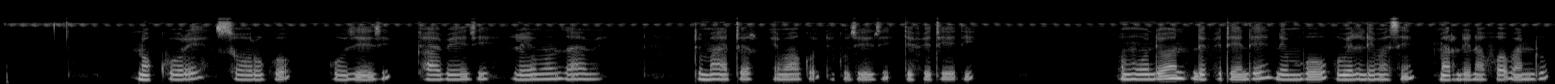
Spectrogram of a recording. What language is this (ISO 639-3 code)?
ful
